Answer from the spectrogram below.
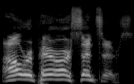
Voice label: Self Repair Sensors, Soldier Male; Soldier Male 02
